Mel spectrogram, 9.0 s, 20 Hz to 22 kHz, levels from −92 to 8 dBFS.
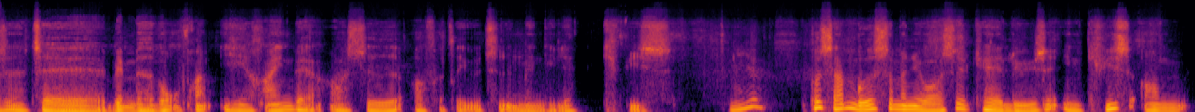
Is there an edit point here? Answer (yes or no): no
